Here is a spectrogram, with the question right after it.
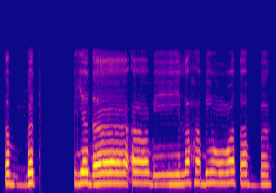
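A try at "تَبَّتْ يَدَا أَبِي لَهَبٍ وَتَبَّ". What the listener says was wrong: ये जो ना अभी आ को थोड़ा सा हमने लंबा कर दिया।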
